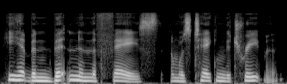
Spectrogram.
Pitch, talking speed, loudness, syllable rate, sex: 160 Hz, 250 wpm, -17 LUFS, 5.6 syllables/s, female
